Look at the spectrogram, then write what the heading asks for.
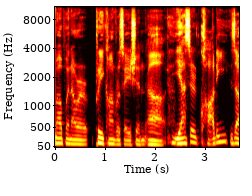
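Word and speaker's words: Yasir Qadhi: Uh Yasser Qadhi, is that how you say it? Yasser Qadhi.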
